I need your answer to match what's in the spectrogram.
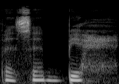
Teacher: اگر ها پڑھیں تو مینینگ بدل جائے گا حلق سے پڑھیں گے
